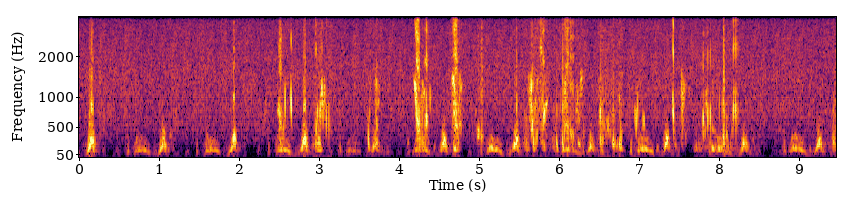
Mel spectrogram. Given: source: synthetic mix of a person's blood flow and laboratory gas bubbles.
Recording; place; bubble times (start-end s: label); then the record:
Doppler ultrasound of blood flow; precordium
2.48-2.70 s: bubbles
2.92-3.17 s: bubbles
3.59-3.77 s: bubbles
4.18-4.43 s: bubbles
4.66-4.82 s: bubbles
4.98-5.08 s: bubbles
5.56-6.34 s: bubbles
6.49-6.83 s: bubbles
6.93-7.11 s: bubbles
7.40-7.48 s: bubbles
7.53-7.62 s: bubbles
7.69-8.26 s: bubbles
9.42-9.47 s: bubbles
From the record:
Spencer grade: 3 (all of the cardiac periods contain showers or single bubble signals, but not dominating or overriding the cardiac motion signals); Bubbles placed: only in the low amplitude regions of the cardiac cycle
